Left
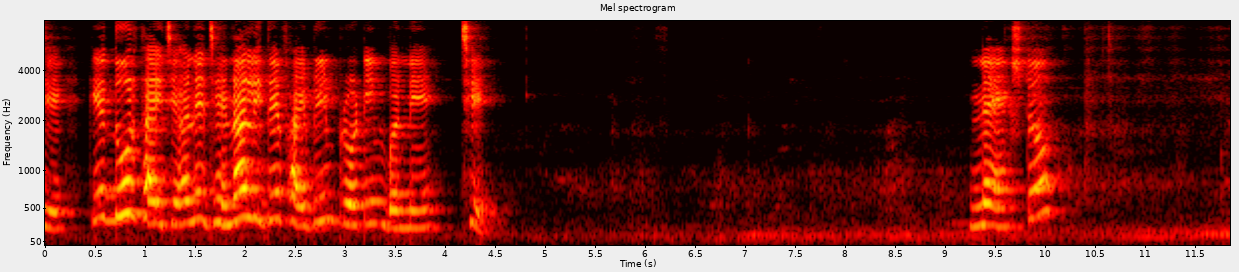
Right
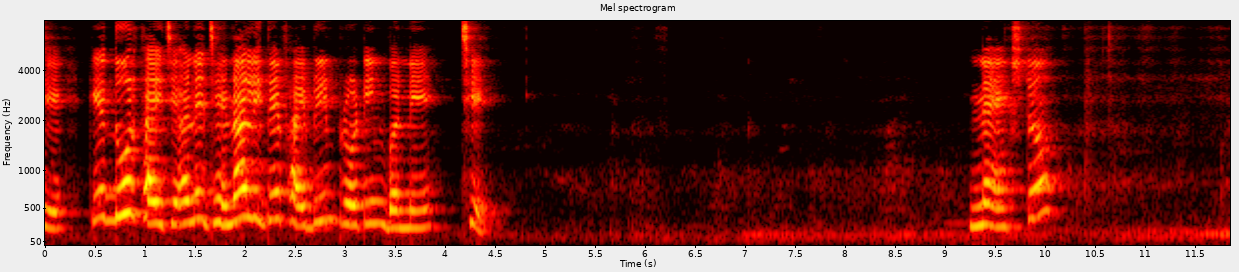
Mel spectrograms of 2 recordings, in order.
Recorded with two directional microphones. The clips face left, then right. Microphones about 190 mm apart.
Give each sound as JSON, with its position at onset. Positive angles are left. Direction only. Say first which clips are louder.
{"t": 0.0, "sound": "a woman's voice", "louder": "right 3 dB", "side_deg": -35}
{"t": 9.2, "sound": "speech", "louder": "right 2 dB", "side_deg": -25}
